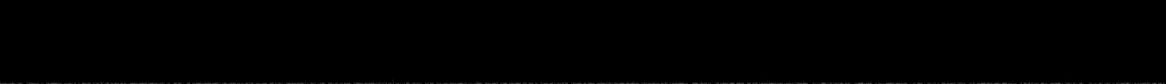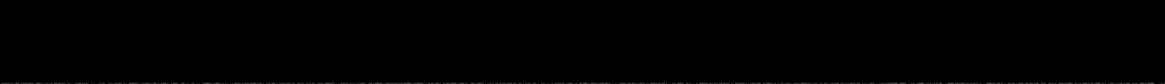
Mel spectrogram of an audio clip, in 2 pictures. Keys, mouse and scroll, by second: 10.8 Tab, 17.0 Tab, 18.0 ctrl+r, 22.5 ctrl+r.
